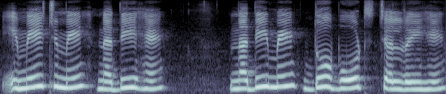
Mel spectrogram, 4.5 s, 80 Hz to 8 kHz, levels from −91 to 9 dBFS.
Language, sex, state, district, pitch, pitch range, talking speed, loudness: Hindi, female, Bihar, Madhepura, 275 Hz, 250-310 Hz, 160 wpm, -11 LUFS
